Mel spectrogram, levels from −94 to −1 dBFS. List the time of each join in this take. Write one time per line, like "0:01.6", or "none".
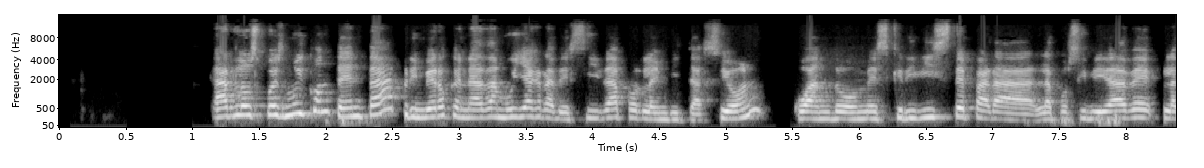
0:05.4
